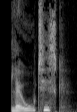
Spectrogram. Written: laotisk

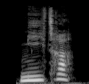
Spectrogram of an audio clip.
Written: MITRAEN

